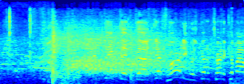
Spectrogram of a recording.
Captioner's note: wrestlers thudding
